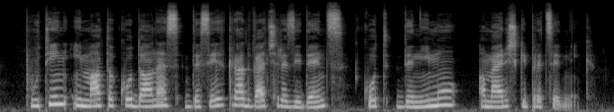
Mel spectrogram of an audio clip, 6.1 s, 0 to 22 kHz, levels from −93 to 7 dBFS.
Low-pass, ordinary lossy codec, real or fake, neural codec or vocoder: 19.8 kHz; Opus, 64 kbps; real; none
